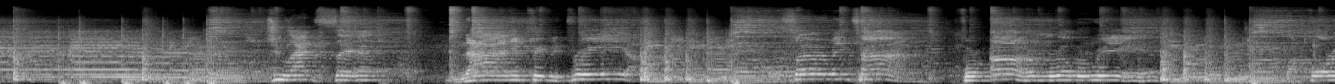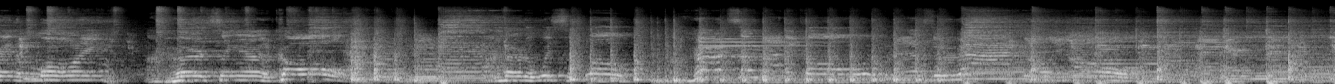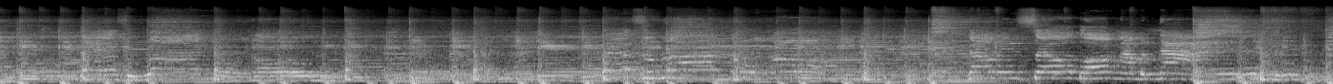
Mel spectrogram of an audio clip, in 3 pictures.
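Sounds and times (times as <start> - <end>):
electric bass: 0.0 - 2.9, 6.3 - 8.1, 11.4 - 14.6, 16.7 - 18.6, 20.0 - 37.0, 38.6 - 40.0
drum kit beat: 0.0 - 15.6, 16.3 - 37.1, 38.6 - 40.0
electric guitars: 0.0 - 40.0.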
